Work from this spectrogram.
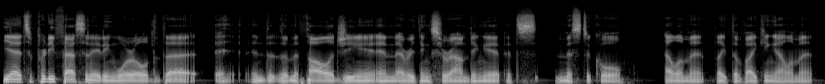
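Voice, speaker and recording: A man hosting a conversational interview, putting his questions in a thoughtful, halting, rambling way. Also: sits low, steady tone, a little mellow, clear, resonant tone, dry recording, clean studio sound. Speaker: interviewer, host. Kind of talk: conversational long-form interview.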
